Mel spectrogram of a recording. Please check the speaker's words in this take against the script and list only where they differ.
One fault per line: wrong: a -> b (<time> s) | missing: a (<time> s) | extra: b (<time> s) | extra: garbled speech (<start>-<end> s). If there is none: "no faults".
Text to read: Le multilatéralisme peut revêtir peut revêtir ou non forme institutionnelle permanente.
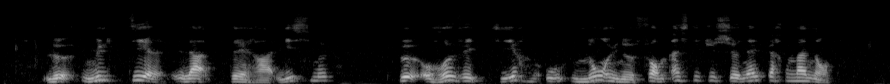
missing: peut revêtir (5.3 s)
extra: une (6.1 s)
